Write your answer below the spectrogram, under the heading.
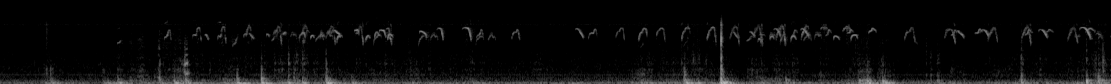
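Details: Day-old chicken chicks, a brood kept in an incubator, chirping constantly: dense overlapping high peeps, many arching down, from several birds at once, with soft low thumps and rustling beneath.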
